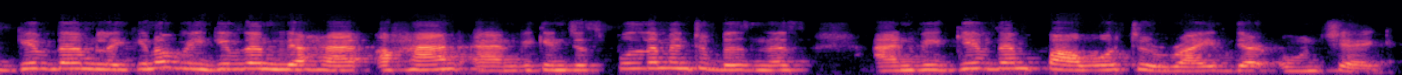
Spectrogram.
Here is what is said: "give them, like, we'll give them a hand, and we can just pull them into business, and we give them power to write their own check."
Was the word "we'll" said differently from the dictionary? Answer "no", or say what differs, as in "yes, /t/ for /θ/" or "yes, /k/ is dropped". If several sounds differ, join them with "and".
yes, /n/ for /l/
